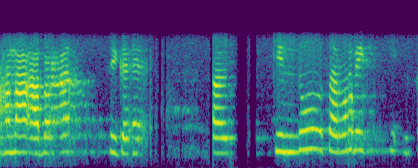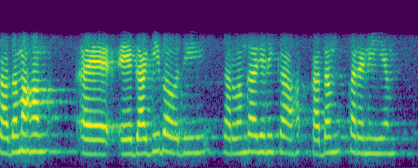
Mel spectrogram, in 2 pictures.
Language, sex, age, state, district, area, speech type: Sanskrit, female, 18-30, Kerala, Malappuram, urban, conversation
